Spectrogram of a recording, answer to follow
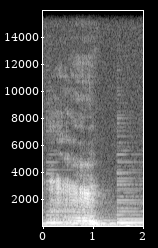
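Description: Steel-string acoustic guitar strumming a G major chord that rings on, re-strummed about one and a half seconds in. A cough breaks in over the chord during the first second.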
